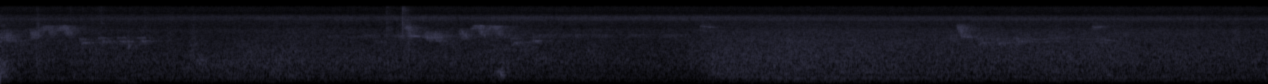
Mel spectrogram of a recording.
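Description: Quiet background ambience: a steady faint hiss with a few brief, faint high chirps, typical of birds outside, near the start, about four seconds in and again near ten seconds.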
